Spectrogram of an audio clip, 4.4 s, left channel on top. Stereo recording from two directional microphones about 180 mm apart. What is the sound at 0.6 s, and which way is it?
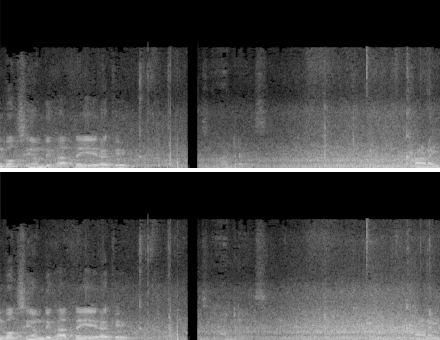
Speech, 30° right (ahead or behind).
